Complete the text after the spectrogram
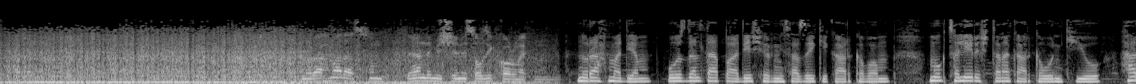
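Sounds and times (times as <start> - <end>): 
sweets-making machine in a confectionery workshop humming: 0.0 - 6.1
speech: 3.2 - 11.3.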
